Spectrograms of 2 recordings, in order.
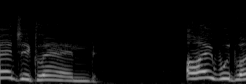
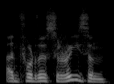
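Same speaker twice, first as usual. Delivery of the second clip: "and for this reason" in a low, grave Russian accent; 4 semitones lower, 5 dB quieter than usual. Shown as a demonstration. A Russian statesman says "and for this reason" in a Russian accent. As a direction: say "and for this reason" like a stern Russian official, falling at the end. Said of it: "my voice talent demonstration".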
